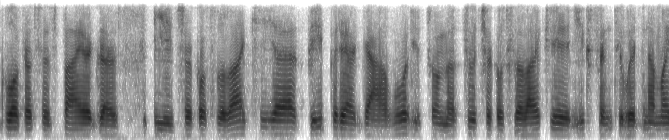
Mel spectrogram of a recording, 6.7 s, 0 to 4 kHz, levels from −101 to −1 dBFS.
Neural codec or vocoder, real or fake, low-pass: codec, 16 kHz, 1.1 kbps, Voila-Tokenizer; fake; 3.6 kHz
